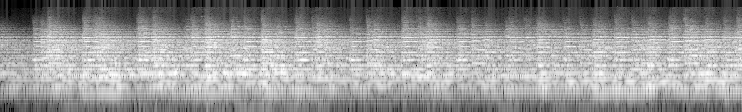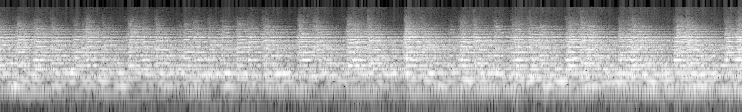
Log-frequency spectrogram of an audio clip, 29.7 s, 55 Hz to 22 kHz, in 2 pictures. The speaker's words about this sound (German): Es ist 12 Uhr. Sie hören die Glocken der Pfarrkirche Maria am Gestade in Innsbruck.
